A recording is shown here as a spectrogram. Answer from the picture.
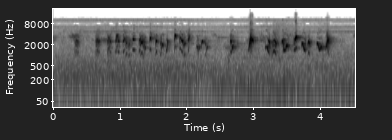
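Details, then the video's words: Olive-winged bulbul lure calling: a long, busy chatter of rapid, bubbly chirps and short warbles, nearly continuous with a brief lull midway. "Suara pikat merbah belukar gacor"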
